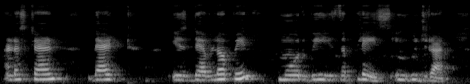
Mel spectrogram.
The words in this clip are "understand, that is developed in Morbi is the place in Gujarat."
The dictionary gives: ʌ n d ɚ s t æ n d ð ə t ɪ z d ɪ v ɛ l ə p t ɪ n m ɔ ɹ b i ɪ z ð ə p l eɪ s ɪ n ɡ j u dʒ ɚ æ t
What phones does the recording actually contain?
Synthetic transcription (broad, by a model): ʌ n d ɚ s t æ n d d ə t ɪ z d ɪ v l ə p ɪ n m ɔ ɹ b i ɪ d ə p l eɪ s ɪ n ɡ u dʒ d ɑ t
